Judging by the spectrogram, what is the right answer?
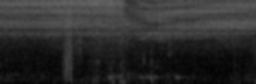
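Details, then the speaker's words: Combi-boiler heating, towel radiator warm at the bottom and cold at the top: steady, soft hiss of trapped air escaping as the bleed screw is turned anti-clockwise. "And that screw, just fit the screwdriver in there, turn it anti-clockwise, and you'll hear the air come out. Can you hear the air coming out?"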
